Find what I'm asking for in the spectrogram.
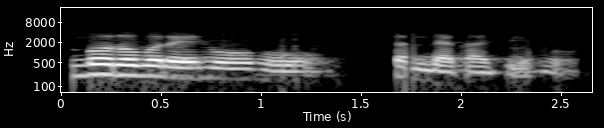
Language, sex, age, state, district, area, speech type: Marathi, female, 60+, Maharashtra, Nashik, urban, conversation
